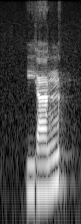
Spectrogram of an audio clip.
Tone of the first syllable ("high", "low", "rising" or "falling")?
rising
